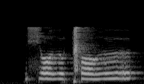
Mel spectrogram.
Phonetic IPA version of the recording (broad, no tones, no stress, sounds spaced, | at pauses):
ç o ð u ǁ o ɣ ɯ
